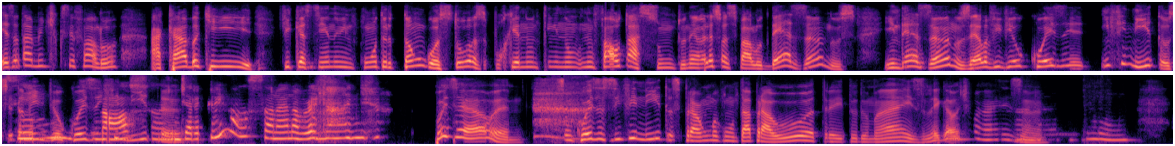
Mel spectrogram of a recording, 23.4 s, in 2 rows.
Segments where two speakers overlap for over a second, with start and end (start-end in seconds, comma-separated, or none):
11.7-13.5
